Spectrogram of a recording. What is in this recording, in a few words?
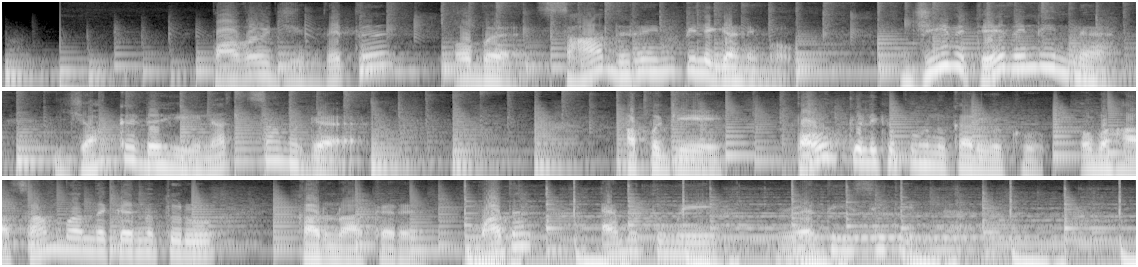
power gym male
